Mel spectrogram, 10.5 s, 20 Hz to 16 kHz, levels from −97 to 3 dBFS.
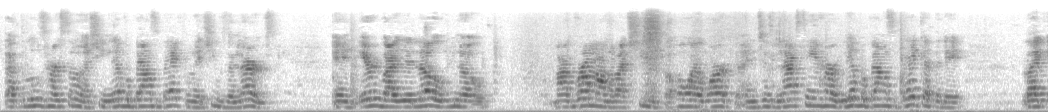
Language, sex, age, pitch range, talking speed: English, female, 20-39, 200-235 Hz, 225 wpm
